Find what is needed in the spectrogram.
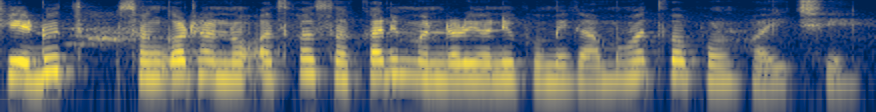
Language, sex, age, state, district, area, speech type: Gujarati, female, 30-45, Gujarat, Kheda, rural, spontaneous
